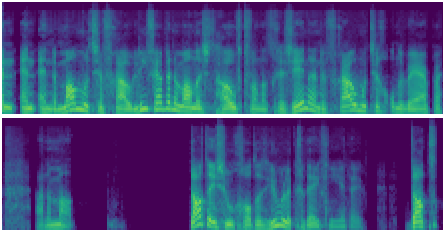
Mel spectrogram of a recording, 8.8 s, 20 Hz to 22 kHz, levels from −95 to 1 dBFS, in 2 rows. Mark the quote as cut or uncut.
uncut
